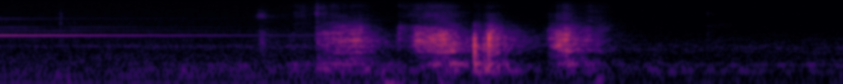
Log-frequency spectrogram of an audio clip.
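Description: A glockenspiel-like chime note rings out and fades over the first second or so. It is followed, about two to three seconds in, by a few short, noisy scraping or rustling sounds.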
